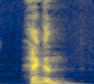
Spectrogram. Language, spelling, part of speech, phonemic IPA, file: Dutch, hengen, noun, /ˈhɛŋə(n)/, Nl-hengen.ogg
- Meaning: plural of heng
